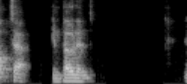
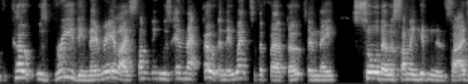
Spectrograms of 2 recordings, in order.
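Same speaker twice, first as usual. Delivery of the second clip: higher, mounting wonder as the coat breathes; rising storytelling excitement; 7 semitones higher than usual. A narrator's reading. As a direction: build the suspense up to the reveal. Builds the story's climax.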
